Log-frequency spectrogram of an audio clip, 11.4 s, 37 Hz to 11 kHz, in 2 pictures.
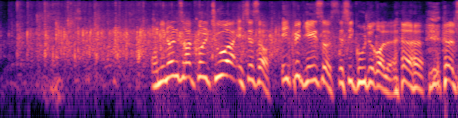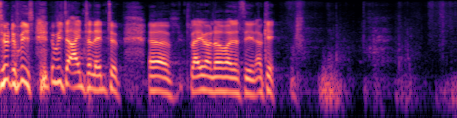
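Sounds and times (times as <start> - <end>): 
crowd applauding: 0.0 - 6.0
speech: 1.9 - 10.0
laughter: 3.6 - 6.6.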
